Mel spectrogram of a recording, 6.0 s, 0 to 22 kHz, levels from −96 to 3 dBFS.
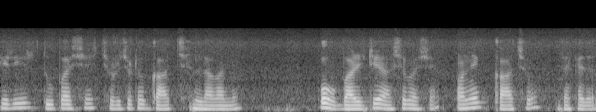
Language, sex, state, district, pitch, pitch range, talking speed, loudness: Bengali, male, West Bengal, North 24 Parganas, 140 Hz, 130-155 Hz, 140 wpm, -20 LUFS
